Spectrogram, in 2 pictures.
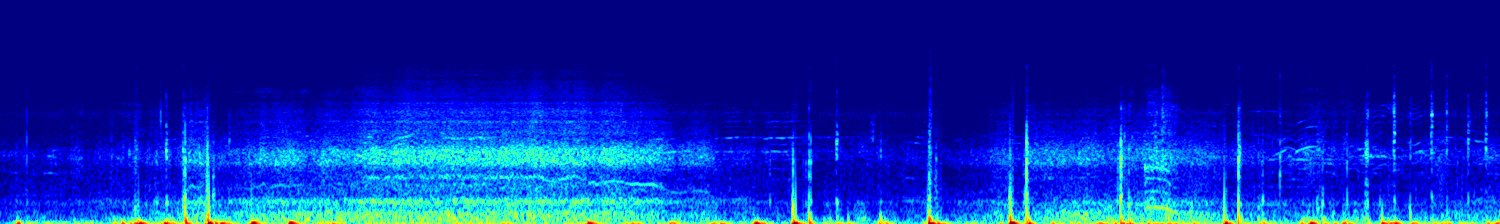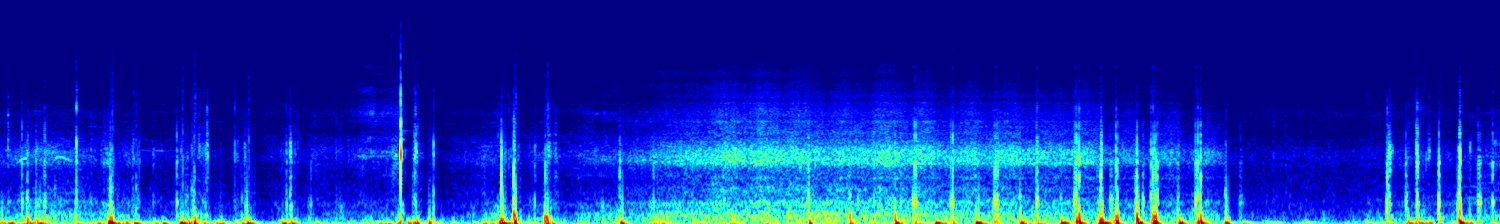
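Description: A pony galloping, heard through a camera worn by the rider: a fast, rhythmic low thudding of hoofbeats and the camera jolting, with sharp knocks and clicks throughout. Twice, for several seconds each, a rushing noise rises over it, about two seconds in and again near twenty-two seconds.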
